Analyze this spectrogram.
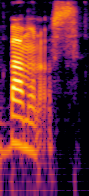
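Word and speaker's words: vámonos: of irse, before I attach that nos reflexive pronoun, I have to drop the S, and it's going to become vamonos, because I drop the S, attach the nos, and we still need an accent on the penultimate syllable, not counting the pronoun.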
